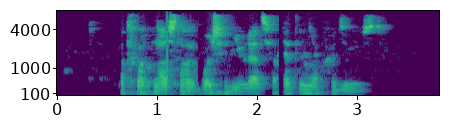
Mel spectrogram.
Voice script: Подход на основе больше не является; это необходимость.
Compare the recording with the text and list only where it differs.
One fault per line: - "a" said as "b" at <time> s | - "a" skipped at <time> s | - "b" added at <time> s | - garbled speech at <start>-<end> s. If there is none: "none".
none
